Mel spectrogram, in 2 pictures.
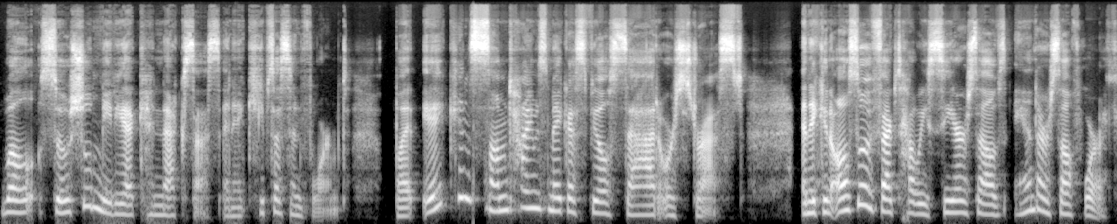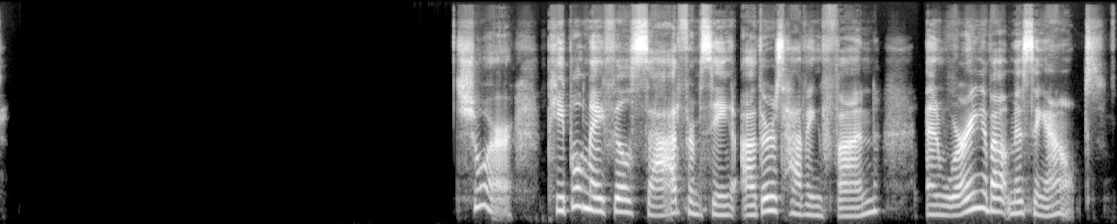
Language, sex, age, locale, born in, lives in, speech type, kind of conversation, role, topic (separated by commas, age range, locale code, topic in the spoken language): English, female, 45-49, en-US, Germany, United States, read, expert-assistant, expert, What impact does social media have on mental health?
